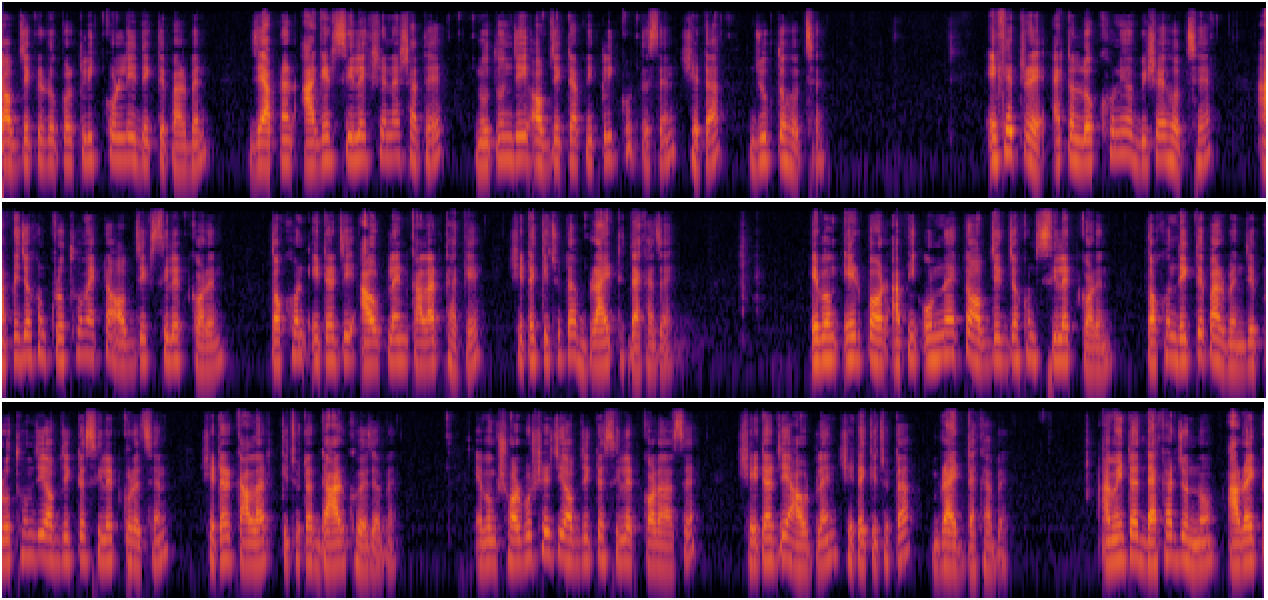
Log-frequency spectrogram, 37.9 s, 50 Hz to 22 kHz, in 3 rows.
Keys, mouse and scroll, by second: 0.3 shift+click, 1.1 shift+click, 4.6 shift+click, 5.5 shift+click, 6.3 shift+click, 7.2 shift+click, 12.1 click, 12.5-16.6 scroll up 1, 22.7 shift+click, 23.7-27.3 scroll up 1, 27.3-36.4 scroll up 1, 36.9-37.9 scroll down 2.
